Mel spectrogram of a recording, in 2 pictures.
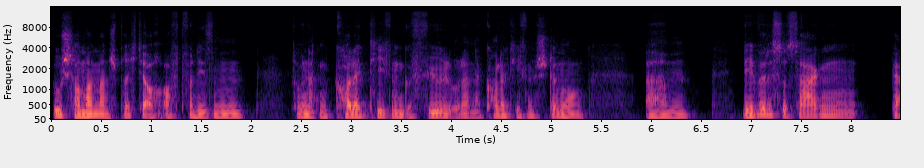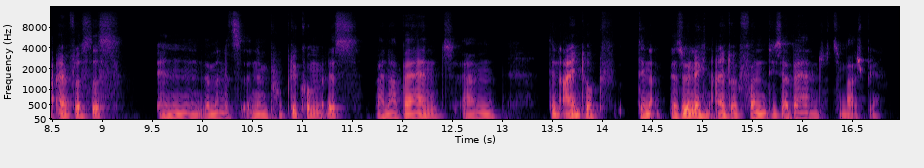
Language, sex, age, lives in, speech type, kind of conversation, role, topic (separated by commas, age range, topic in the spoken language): German, male, 25-29, Germany, conversation, podcast, host, Wie beeinflusst die Stimmung im Publikum deinen Eindruck von einer Band?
